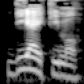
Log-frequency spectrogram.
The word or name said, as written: dietimo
